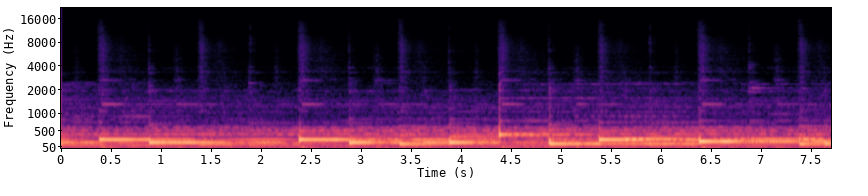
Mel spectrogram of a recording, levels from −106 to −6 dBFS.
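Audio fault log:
Nothing to log here: the music runs along without a single audible glitch anywhere in the clip.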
